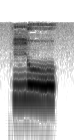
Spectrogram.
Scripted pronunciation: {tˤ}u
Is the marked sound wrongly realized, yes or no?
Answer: yes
